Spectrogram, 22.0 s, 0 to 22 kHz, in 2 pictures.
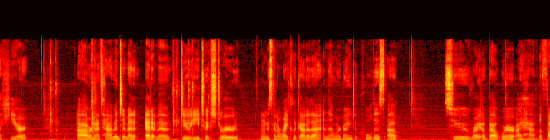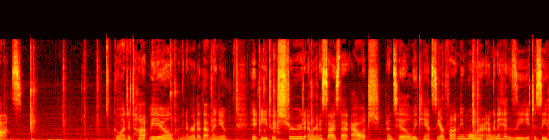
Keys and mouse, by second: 1.0 e, 1.8 Tab, 3.4 e, 3.6 g, 3.8 e, 4.9 click, 5.8-7.7 drag, 11.6 KP_7, 12.4-14.4 middle drag, 14.4 n, 15.0-16.2 middle drag, 16.2 e, 17.2 s, 20.4 z.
